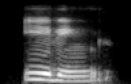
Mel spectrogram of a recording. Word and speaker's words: eating: suena muy parecida a la pronunciación de la R en español. Como en el caso de la palabra palabra, pueden escuchar esa pronunciación de la R y pueden decir en lugar de eating, eating, con una R, eating.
